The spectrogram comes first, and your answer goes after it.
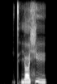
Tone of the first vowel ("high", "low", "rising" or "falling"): rising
